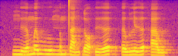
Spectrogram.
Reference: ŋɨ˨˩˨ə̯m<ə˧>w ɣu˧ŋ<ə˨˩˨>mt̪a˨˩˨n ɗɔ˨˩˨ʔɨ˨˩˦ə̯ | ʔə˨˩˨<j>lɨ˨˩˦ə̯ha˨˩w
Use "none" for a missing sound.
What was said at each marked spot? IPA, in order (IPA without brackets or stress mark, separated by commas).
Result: ə˧, ə˧, w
